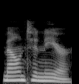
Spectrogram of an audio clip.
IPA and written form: ˌmaʊntənˈɪɹ (mountaineer)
